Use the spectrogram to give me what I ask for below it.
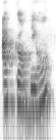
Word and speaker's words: accordéon: E quando uma palavra começa com vogal e a anterior termina com uma consoante, eu grudo o som das duas. Então, eu não falo un accordéon, mas eu acabo pronunciando un accordéon, un accordéon, un accordéon. E aí você já reparou o que acontece, sílaba forte no final.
